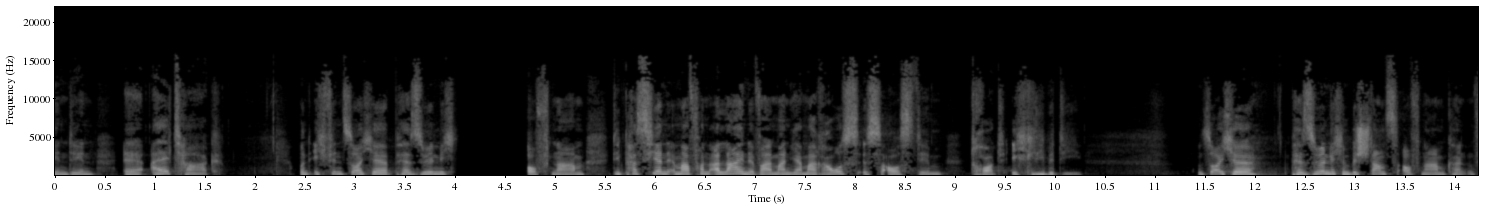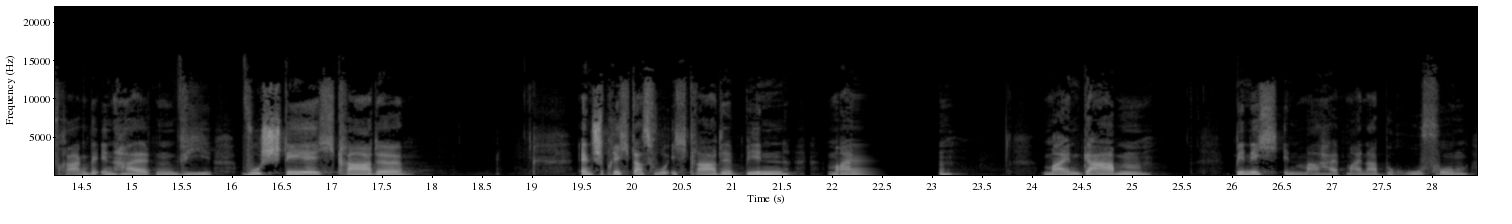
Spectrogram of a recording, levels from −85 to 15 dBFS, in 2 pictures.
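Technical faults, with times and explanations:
3.97–4.75 s and 22.22–23.10 s, long network dropout: The sound stops for most of a second. A short buzzy tail fades out, then there's plain silence for about 0.67 s and 0.52 s. It resumes with roughly 0.76 s and 0.86 s lost, likely because the stream simply stopped arriving.
9.99–11.68 s, 13.07–14.52 s and 26.53–28.46 s, one channel drops out: Shared content falls by about 6 dB quite abruptly. One stereo channel likely goes missing, so the mono sum loses half its common amplitude until the channel returns or, in the last case, the clip ends.
21.73–22.20 s, repeated packet loss (robotic sound): Four quick holes, the longest 54 ms, each patched by stretching the previous bit of sound. That covers about 28% of the span and gives a choppy stutter right before the 22.22 s dropout hits.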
